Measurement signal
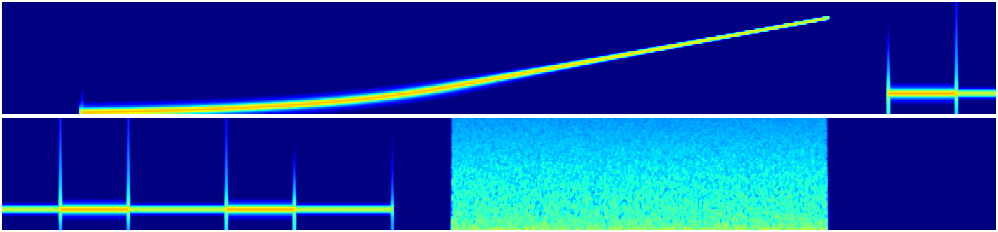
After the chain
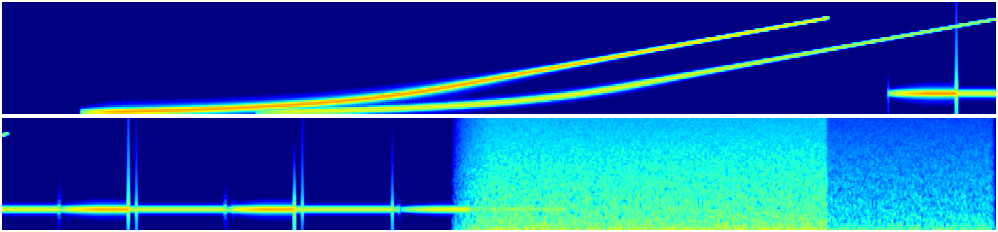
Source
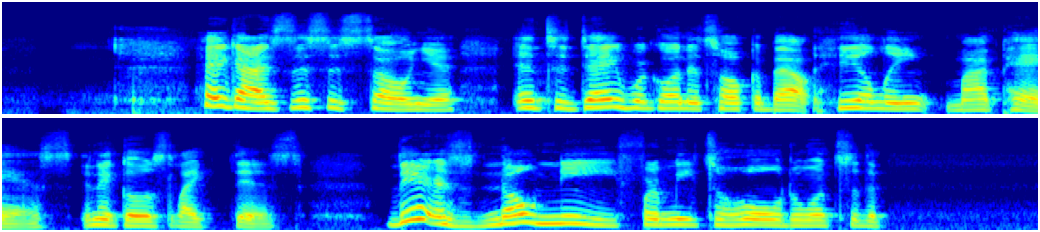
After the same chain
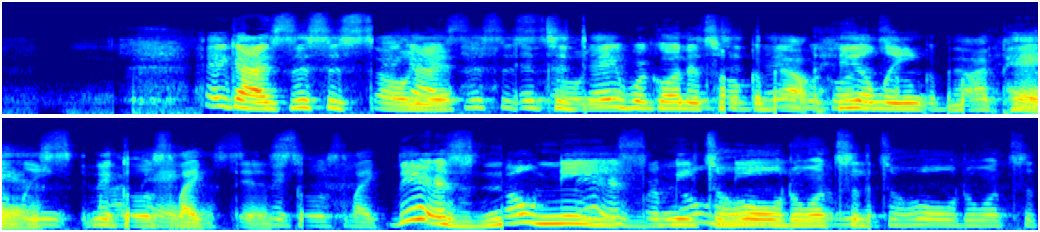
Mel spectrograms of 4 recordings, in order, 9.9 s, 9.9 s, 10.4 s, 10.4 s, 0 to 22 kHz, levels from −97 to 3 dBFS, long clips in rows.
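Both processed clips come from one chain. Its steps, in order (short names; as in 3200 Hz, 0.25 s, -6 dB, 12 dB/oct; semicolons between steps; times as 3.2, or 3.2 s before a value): auto swell 0.203 s; echo 0.87 s -11 dB; gain +3 dB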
